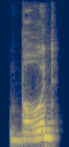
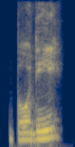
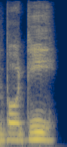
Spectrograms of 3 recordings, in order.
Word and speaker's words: Bode: we should always correct anyone who calls it bod plots because the person Bodhi studied at the Ohio State he made such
